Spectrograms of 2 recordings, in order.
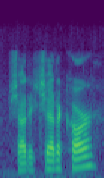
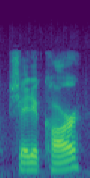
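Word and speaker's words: Shadar-kai: Shadowakar. Am I pronouncing that right, Brandon? Shaki car. Shadak car.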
